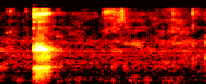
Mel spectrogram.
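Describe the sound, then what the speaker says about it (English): Two short, loud burps stand alone, the first near the start and the second at the very end, with quiet room noise between them. "After he was done burping, he burped again."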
